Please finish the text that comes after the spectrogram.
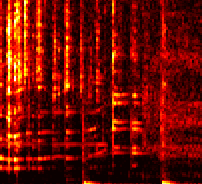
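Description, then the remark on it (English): A drinking glass gives a brief, bright clink, followed by two dull low thumps about half a second apart as it is picked up; no one speaks. “I picked up the glass.”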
